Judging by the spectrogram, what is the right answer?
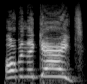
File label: open gate, Voice Lines, male; Half-Life 2; streetwar; barricade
